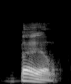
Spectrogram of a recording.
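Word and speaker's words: Bâle: هنا عندنا he was born in Bale. We notice here that the S is silent.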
